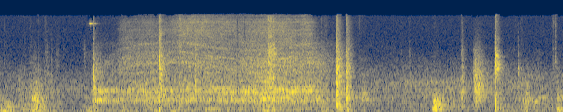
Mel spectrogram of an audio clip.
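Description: Packaging being unwrapped from a dumbwaiter rail section: a steady rustling hiss lasting about three seconds, with a few sharp knocks and clicks of handling before and after it.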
